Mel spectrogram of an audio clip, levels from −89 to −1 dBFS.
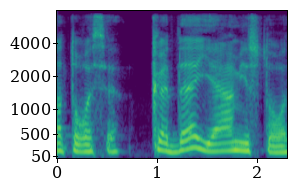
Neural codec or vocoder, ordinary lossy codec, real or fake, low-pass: none; AAC, 48 kbps; real; 7.2 kHz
